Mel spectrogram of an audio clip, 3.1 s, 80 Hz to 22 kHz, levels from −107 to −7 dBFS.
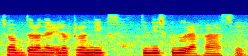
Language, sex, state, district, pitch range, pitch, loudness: Bengali, female, Assam, Hailakandi, 160-175 Hz, 170 Hz, -12 LUFS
